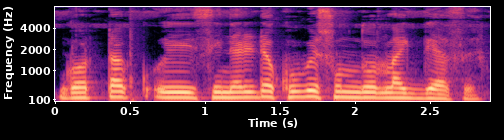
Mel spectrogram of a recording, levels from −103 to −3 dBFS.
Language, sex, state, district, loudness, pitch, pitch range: Bengali, male, Tripura, South Tripura, -13 LUFS, 165 Hz, 155-175 Hz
